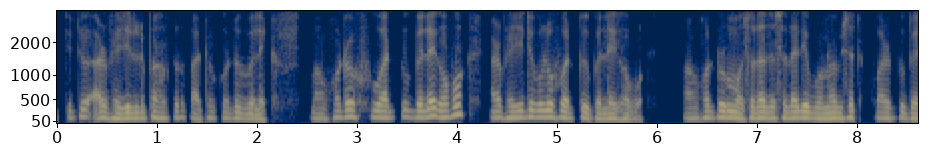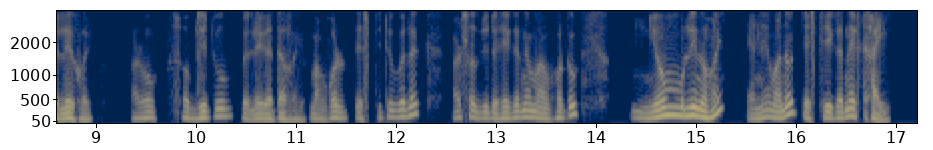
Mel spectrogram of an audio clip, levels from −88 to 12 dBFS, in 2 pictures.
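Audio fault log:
throughout aliasing: sample rate dropped to 8 kHz without an anti-alias filter, so content above 4 kHz folds back as gritty, metallic sibilants at about 30 dB down.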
